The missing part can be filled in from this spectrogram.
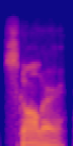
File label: "scholar", American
